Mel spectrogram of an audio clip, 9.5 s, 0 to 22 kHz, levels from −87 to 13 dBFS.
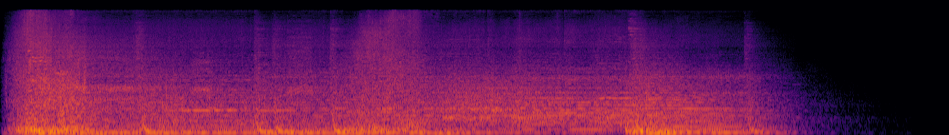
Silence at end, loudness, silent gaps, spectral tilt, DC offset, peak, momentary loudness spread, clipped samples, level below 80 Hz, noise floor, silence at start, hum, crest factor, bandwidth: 1.55 s; -26 LUFS; none; -5 dB/octave; under 0.1%; -6 dBFS; 9 LU; under 0.1%; -30 dBFS; -85 dBFS; 0.05 s; none; 18 dB; 17 kHz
